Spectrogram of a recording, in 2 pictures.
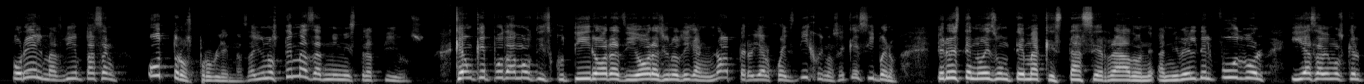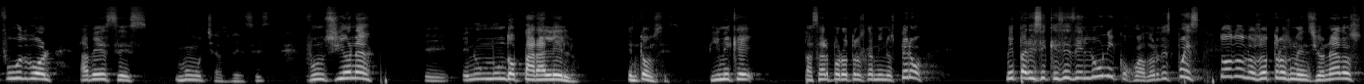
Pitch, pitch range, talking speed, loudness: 235 Hz, 205-275 Hz, 180 wpm, -23 LUFS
